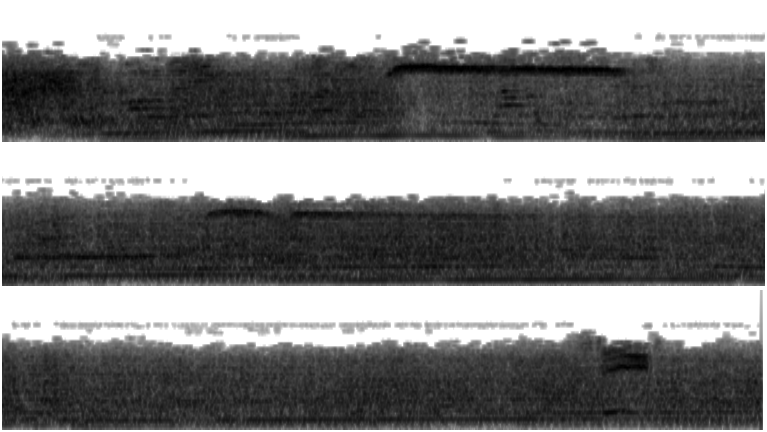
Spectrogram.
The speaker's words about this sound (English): ran towards the armored car. Steed started her up, and they roared off.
